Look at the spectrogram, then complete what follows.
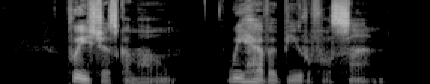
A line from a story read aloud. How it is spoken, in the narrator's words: said softly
